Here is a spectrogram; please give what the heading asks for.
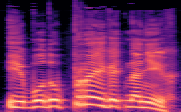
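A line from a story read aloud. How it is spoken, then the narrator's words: Shouting. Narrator (Russian): кричал Артур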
